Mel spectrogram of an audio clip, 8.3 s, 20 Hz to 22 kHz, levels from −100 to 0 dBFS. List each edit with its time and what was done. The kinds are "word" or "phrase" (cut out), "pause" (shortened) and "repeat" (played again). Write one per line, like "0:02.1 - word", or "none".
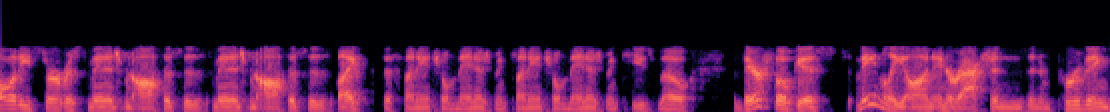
0:01.6 - repeat
0:03.9 - repeat
0:06.4 - word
